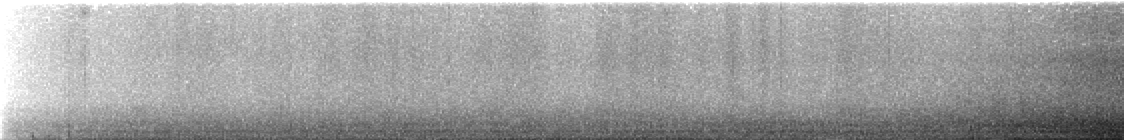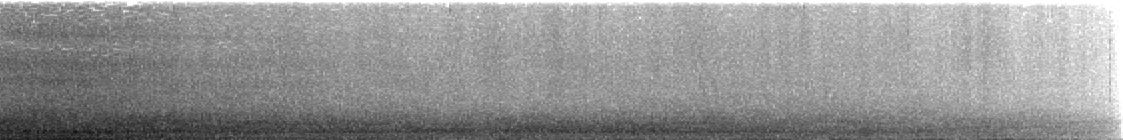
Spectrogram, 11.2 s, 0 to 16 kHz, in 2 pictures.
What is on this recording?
Car Drive By Fast
A sample of a car driving by in the late evening on a wet road. Captured with a Zoom H5 recorder and a standard LR small diaphragm condenser microphone, normalized.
